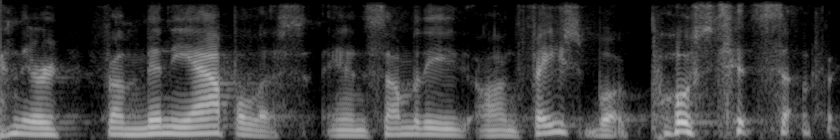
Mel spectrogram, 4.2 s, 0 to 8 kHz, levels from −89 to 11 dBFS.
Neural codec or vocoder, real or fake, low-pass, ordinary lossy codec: none; real; 7.2 kHz; Opus, 32 kbps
